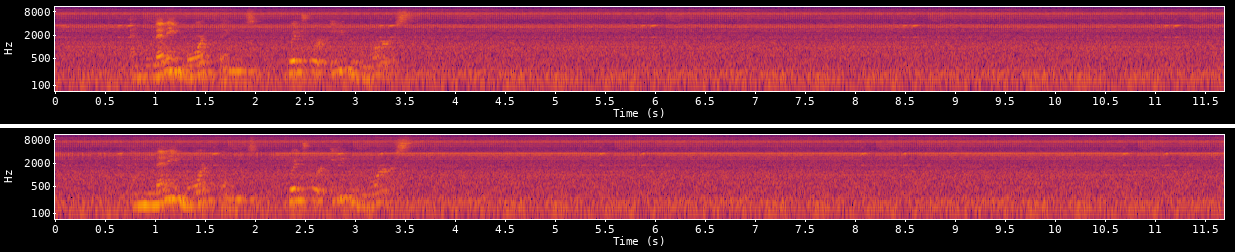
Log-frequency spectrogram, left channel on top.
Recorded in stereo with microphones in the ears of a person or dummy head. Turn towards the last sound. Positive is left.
turn(degrees=15)  # may be behind; listen again after turning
